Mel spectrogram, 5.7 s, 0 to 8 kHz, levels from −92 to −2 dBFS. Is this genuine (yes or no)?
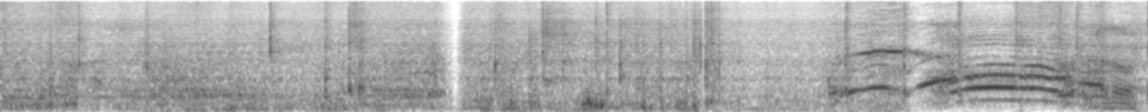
no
